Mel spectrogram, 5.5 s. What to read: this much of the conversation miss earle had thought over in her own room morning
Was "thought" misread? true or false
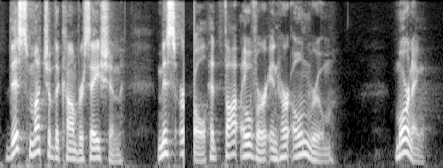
false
